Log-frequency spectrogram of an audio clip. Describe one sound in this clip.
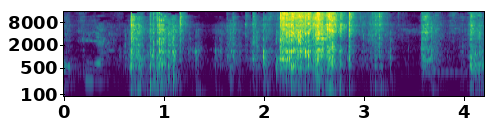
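A plastic food tray crinkles and rustles under hands.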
